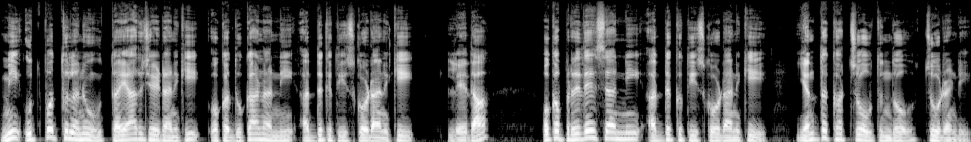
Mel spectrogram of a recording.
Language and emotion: Telugu, neutral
